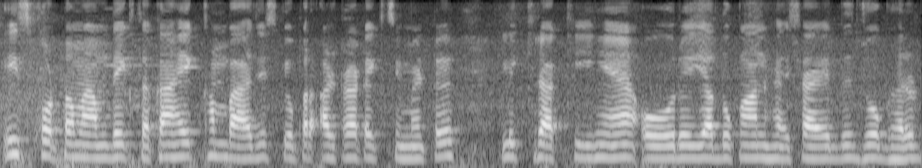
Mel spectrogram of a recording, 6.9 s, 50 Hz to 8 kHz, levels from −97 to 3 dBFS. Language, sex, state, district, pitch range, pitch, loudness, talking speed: Hindi, female, Haryana, Jhajjar, 175-190 Hz, 180 Hz, -16 LUFS, 200 wpm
